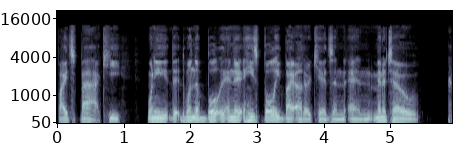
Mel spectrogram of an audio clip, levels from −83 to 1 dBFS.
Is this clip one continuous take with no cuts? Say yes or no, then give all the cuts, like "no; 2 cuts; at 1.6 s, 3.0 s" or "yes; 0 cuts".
yes; 0 cuts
